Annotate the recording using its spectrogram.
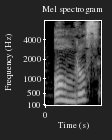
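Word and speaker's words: Ὅμηρος: Omero, in greco antico, Omros, pronuncia, Omros, ottavo secolo avanti punto Cristo.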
